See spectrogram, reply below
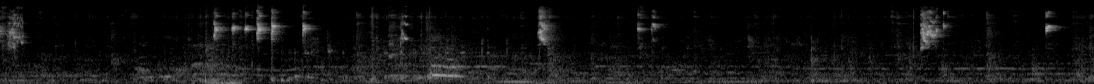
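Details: Lovebirds in the morning, a green one chirping while a blue one scrambles for vegetables; short shrill high chirps come in scattered bursts, clustered early, mid-way and near the end, with soft rustling and quiet gaps between.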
